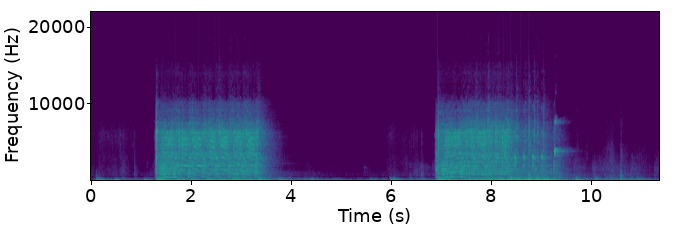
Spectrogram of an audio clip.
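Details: Kohler CH20 Command 20hp V-twin in a Walker GHS mower, first start after budget rebuild; two loud bursts of firing each dropping to a low, even idle; starts and runs normally.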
